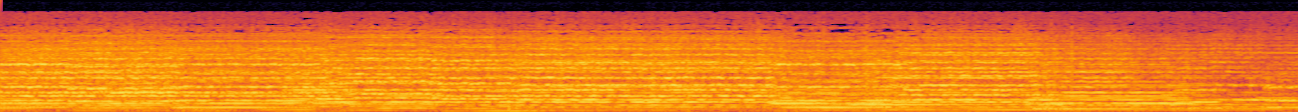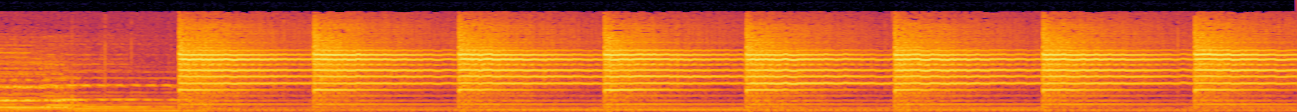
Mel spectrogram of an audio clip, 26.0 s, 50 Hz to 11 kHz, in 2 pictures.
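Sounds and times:
orchestral music: 0.0s - 16.3s
clock chiming midnight with deep resonant bell strokes: 2.4s - 25.9s.

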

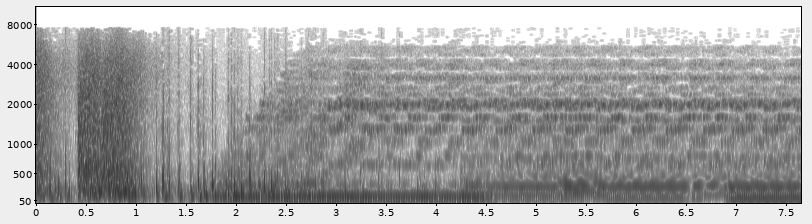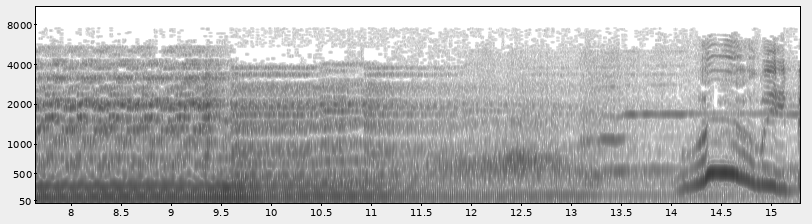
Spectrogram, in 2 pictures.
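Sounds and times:
signal shot fired to call others to close in: 0.0s - 1.5s
music: 1.7s - 15.2s.

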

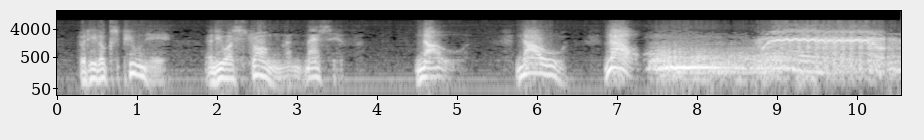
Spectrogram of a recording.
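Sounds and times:
speech: 0.3s - 3.6s, 4.5s - 5.0s, 5.7s - 7.9s
horse neighing while hunted by a lion: 7.4s - 10.5s.

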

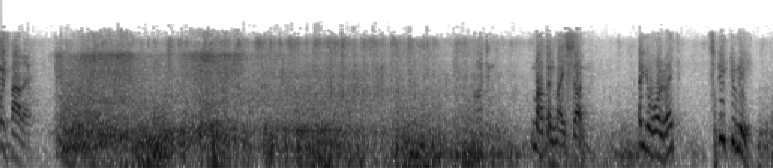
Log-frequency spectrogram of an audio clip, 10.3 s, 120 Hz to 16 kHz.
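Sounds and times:
speech: 0.0s - 1.0s, 7.1s - 7.9s, 8.5s - 10.3s
booming roll of thunder from a lightning strike: 0.0s - 10.3s
steady downpour of hard rain: 0.0s - 10.3s
wind buffeting: 0.0s - 10.3s.

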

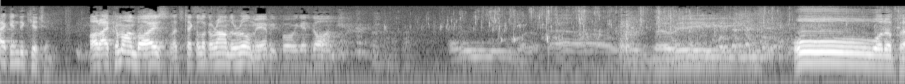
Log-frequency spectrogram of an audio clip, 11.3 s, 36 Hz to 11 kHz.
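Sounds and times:
speech: 0.0s - 4.5s, 5.6s - 7.1s, 9.9s - 11.3s
laughter: 4.2s - 5.3s, 7.7s - 10.8s
water pouring into a glass with ice cubes: 5.3s - 8.5s.

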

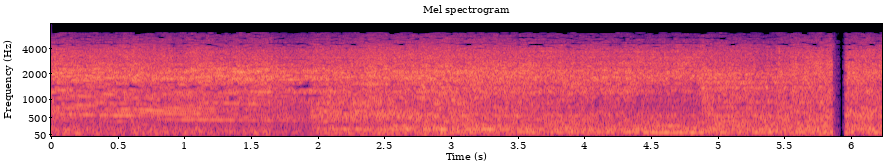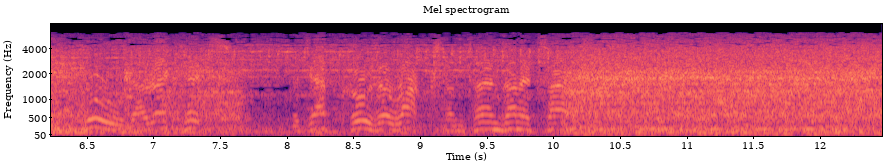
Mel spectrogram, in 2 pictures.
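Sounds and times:
loud steady engine roar with broad rushing noise: 0.0s - 12.4s
speech: 8.5s - 10.8s.

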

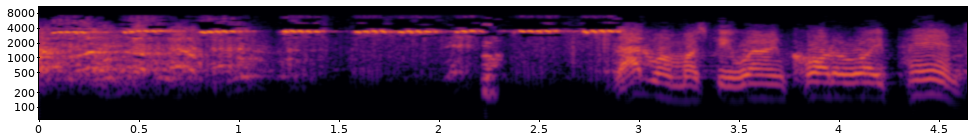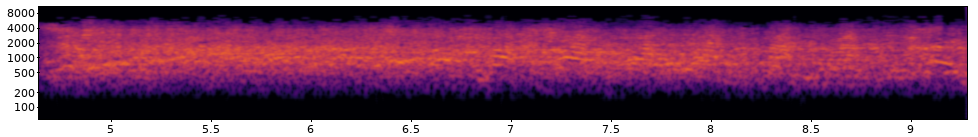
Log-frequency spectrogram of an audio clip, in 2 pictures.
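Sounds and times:
laughter: 0.0s - 1.4s, 2.0s - 2.4s, 4.6s - 9.2s
cricket chirping: 0.0s - 3.0s
night insects buzzing: 0.0s - 3.0s
speech: 3.0s - 5.1s.

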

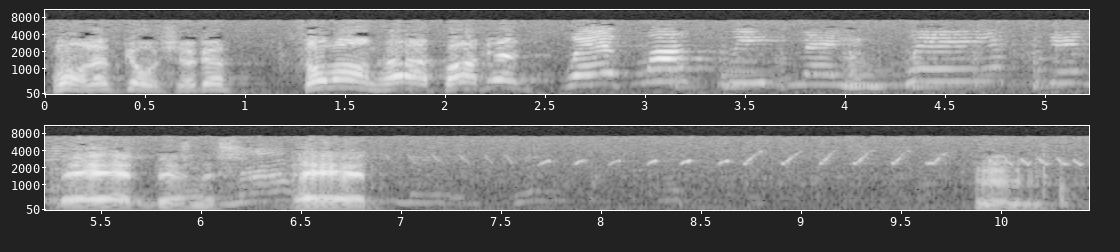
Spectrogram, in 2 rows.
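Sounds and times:
speech: 0.0s - 3.8s, 5.3s - 7.0s, 9.9s - 10.4s
birds singing: 3.8s - 10.4s.

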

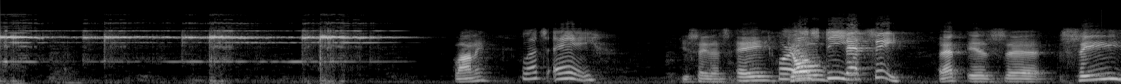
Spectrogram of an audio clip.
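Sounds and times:
Christmas street handbell ringing: 0.0s - 4.3s
speech: 4.6s - 6.1s, 6.8s - 11.2s.

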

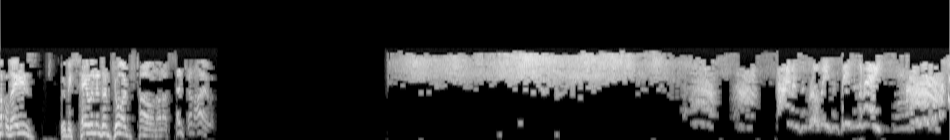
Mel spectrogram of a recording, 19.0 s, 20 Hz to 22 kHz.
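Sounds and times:
speech: 0.0s - 4.3s
parrot screeching: 13.6s - 18.9s.

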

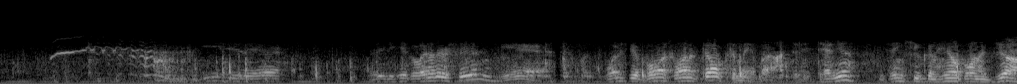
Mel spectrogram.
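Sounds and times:
horse hooves clopping: 0.0s - 10.1s
low hum: 0.0s - 10.1s
horse with a long rising wavering whinny: 0.4s - 2.5s
speech: 4.0s - 10.1s.

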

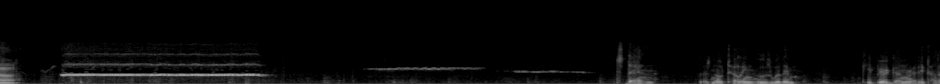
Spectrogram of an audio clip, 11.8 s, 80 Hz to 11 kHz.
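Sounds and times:
person whistling a bird call: 0.5s - 3.4s, 4.6s - 7.5s
speech: 7.8s - 8.3s, 9.0s - 10.1s, 10.8s - 11.7s.

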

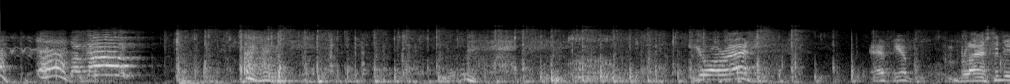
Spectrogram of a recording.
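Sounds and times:
speech: 0.0s - 1.1s, 8.9s - 10.1s
horse hooves pounding in a fast run: 0.0s - 10.1s
horse snorting: 2.2s - 10.1s.

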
